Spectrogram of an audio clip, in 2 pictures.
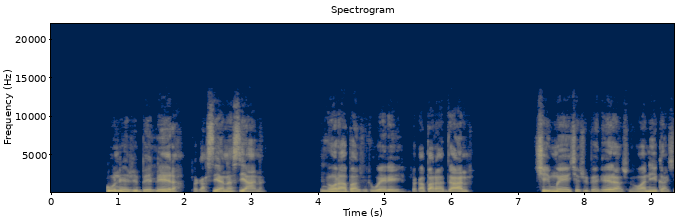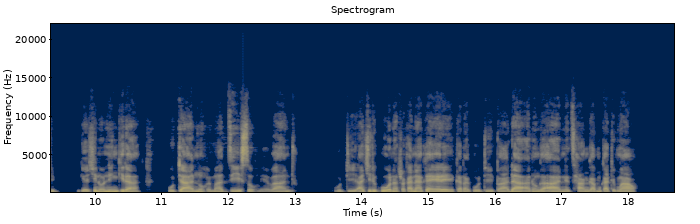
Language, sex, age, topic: Ndau, male, 36-49, health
